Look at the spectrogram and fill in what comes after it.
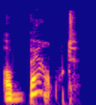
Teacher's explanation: In car, broad A. In about, a schwa sound, almost like uh.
